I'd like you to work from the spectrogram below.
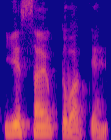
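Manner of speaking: usual speaking voice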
